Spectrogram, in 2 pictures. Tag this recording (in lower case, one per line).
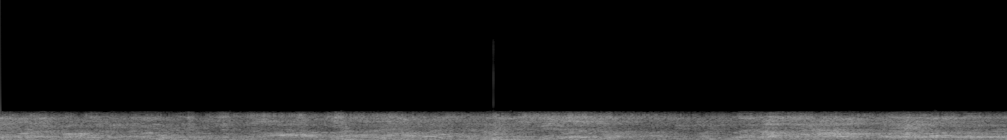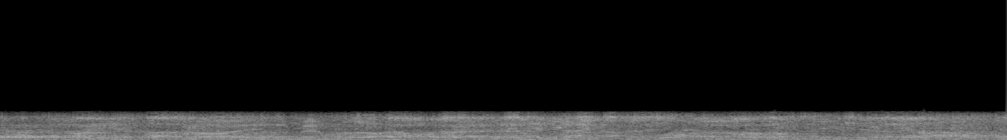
speech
